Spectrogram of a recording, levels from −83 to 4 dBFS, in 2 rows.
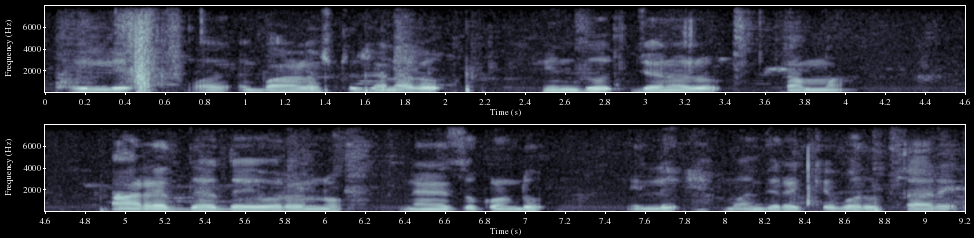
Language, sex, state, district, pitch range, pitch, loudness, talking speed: Kannada, male, Karnataka, Bidar, 115-130 Hz, 120 Hz, -20 LUFS, 80 wpm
